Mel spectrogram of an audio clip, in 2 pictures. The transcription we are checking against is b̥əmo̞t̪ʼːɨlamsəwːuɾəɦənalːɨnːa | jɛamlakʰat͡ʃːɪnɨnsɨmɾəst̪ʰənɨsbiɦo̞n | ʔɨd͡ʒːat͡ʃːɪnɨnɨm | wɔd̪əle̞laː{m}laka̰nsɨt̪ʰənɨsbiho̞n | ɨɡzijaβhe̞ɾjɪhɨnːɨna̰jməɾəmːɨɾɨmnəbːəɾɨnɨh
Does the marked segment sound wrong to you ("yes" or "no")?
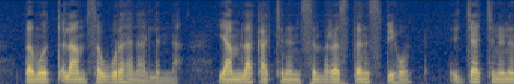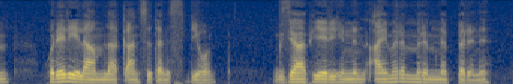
no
